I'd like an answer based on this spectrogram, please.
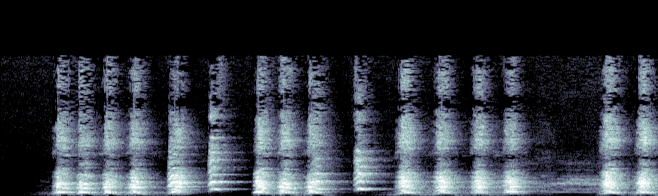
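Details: Doberman barking in a rapid, uneven series of short, full-bodied barks, with brief whining tones slipped between bursts and a short pause midway.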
